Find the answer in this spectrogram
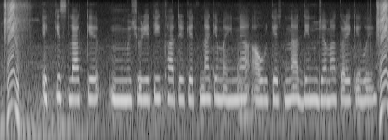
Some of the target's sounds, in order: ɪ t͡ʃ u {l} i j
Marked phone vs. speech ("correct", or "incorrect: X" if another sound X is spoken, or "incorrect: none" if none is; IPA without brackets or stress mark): incorrect: ɾ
